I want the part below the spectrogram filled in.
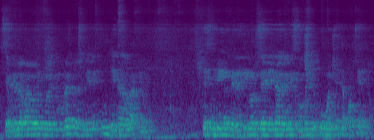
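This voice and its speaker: A man's voice: a little high, fast, dark tone, a little hiss or hum. A man lecturing a class, questioning his students rhetorically and checking in with frequent "right?" tags. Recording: echoey classroom recorded from far off.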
